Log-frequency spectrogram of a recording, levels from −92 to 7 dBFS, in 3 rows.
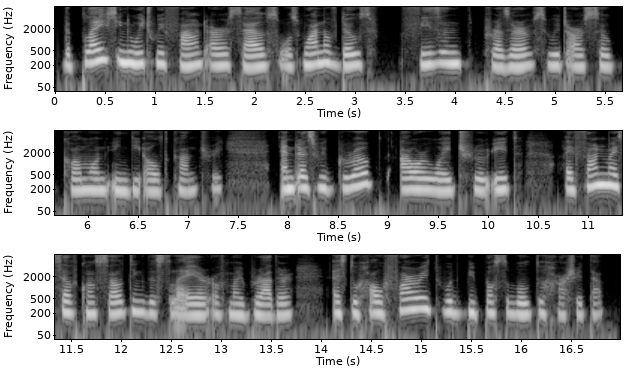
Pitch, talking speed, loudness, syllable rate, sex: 205 Hz, 175 wpm, -18 LUFS, 4.6 syllables/s, female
